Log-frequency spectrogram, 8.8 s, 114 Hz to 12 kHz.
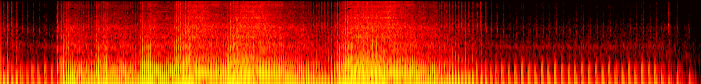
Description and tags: yamaha mt03 roar edhaust 1
Yamaha MT-03 2006 roaring, custom exhaust, compressed and some EQ for plenty of juice..
custom-exhaust, reving, engine, yamaha-mt-03, roar, motorbike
